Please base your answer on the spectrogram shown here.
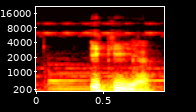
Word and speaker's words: IKEA: IKEA, also pronounced as IKEA, যেটা Swedish accent for আইকিয়া।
